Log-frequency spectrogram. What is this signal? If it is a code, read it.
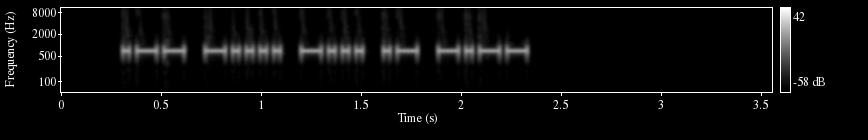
Morse code, heard as a keyed tone, about 36 wpm, 700 Hz. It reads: W6BAY
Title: USA Call Signs - 5 Characters - Repeated 2x - 35wpm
